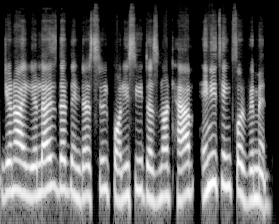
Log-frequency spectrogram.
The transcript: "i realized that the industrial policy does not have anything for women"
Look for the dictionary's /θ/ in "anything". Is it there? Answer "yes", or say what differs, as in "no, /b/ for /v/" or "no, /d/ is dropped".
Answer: no, /t/ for /θ/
